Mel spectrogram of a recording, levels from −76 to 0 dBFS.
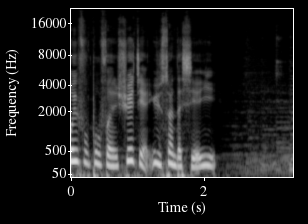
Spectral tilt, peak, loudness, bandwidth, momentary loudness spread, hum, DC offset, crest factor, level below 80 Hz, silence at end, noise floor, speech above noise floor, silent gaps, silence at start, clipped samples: -5 dB/octave; -4 dBFS; -20 LUFS; over 20 kHz; 5 LU; none; under 0.1%; 16 dB; -38 dBFS; 0 s; -48 dBFS; 29 dB; none; 0 s; under 0.1%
